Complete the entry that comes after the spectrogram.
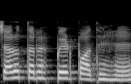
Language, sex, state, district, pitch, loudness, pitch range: Hindi, female, Jharkhand, Palamu, 285 Hz, -14 LUFS, 240-290 Hz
